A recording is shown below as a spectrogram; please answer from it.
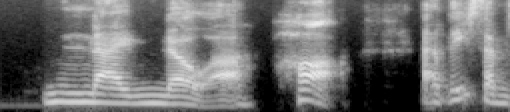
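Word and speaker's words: Nainoa: Make sure you do Scott at Am I pronouncing that right? It's Ninoa. Ninoa, huh?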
